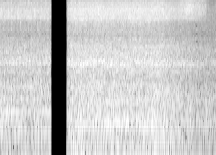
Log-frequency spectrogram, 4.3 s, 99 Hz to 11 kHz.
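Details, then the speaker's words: Mercedes GL X164 Airmatic after repair, the first fill taking longer because the air had been let out: a steady compressor hum over the idle tapers off as the car rises and settles at the right height. Normal compressor operation. "rising all around and settling all around compressor has stopped cars at the right height everything is pretty good"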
